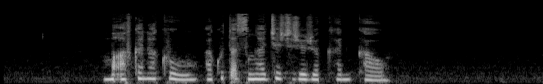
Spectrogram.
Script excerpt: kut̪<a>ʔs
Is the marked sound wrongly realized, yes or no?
no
